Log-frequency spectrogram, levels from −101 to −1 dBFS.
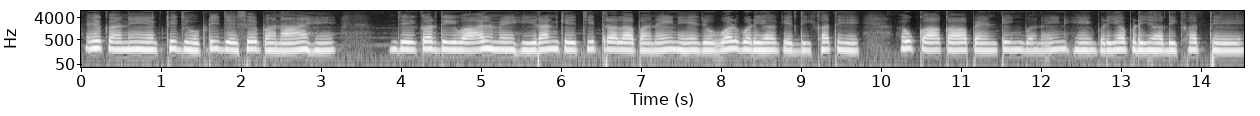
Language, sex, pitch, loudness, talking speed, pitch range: Chhattisgarhi, female, 190 Hz, -11 LUFS, 125 wpm, 185-200 Hz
